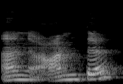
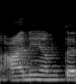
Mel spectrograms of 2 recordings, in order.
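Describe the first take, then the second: First: No vowel follows the n sound. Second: An extra vowel follows the n sound. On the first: The speaker calls it right. "बल्कि अन आमता" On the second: The speaker calls it wrong. "इसको हम आने अमता नहीं पढ़ेंगे"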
